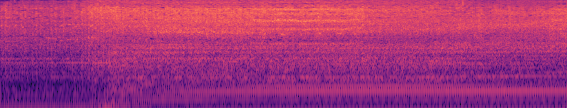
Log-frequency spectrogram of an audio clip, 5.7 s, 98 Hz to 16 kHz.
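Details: 1996 Fiat Uno Mille at idle: a steady drone with a faint rhythmic rattle underneath that stops when the clutch pedal is pressed and returns when it is released.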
